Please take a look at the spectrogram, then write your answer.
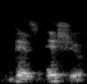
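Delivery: ordinary talk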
